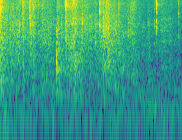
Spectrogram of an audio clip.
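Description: Near silence, with a few faint, short rustles of a thin plastic bag being lifted and handled.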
